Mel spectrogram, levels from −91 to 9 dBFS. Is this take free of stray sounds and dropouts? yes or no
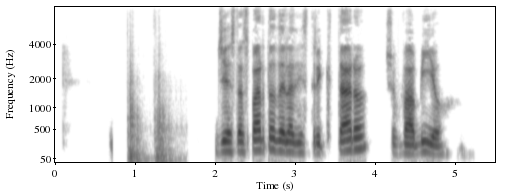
no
